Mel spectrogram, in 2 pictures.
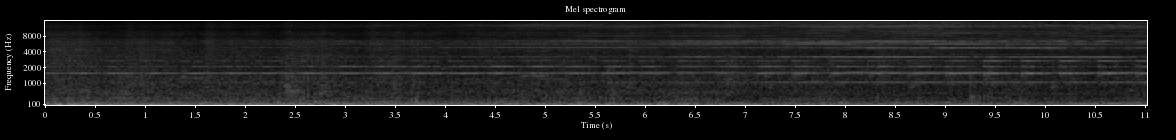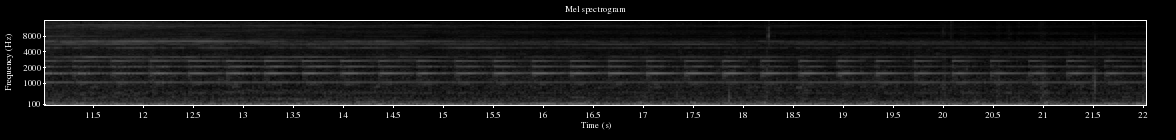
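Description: Freight train of covered hopper cars rolling past with a low rumble. A grade-crossing warning bell then rings steadily over the continuing rumble.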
